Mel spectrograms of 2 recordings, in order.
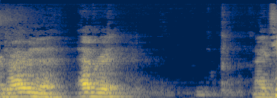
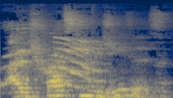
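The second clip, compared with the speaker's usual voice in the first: higher, strained mock yell; retold yell; 3 semitones higher, slower than usual. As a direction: act out yelling at the windshield, held back. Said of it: "I'm yelling it at the windshield".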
